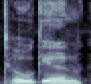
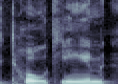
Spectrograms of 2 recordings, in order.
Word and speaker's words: Tolkien: it's literally hard like people who love token tolkien i should say i'm not even saying it right i just say token i say it wrong all the time but i just kind of the way my accent is i guess i just say it say or i guess i just say it wrong that's the way my uh speech impediment is but tolkien i'll say properly tolkien he uh yeah i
